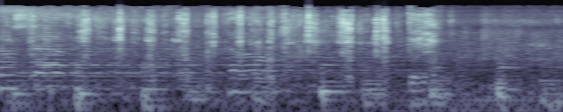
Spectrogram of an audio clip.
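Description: A hand fish scaler scraping the scales off a whole fish on a wooden cutting board in quick repeated strokes, about three or four a second, over background music.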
